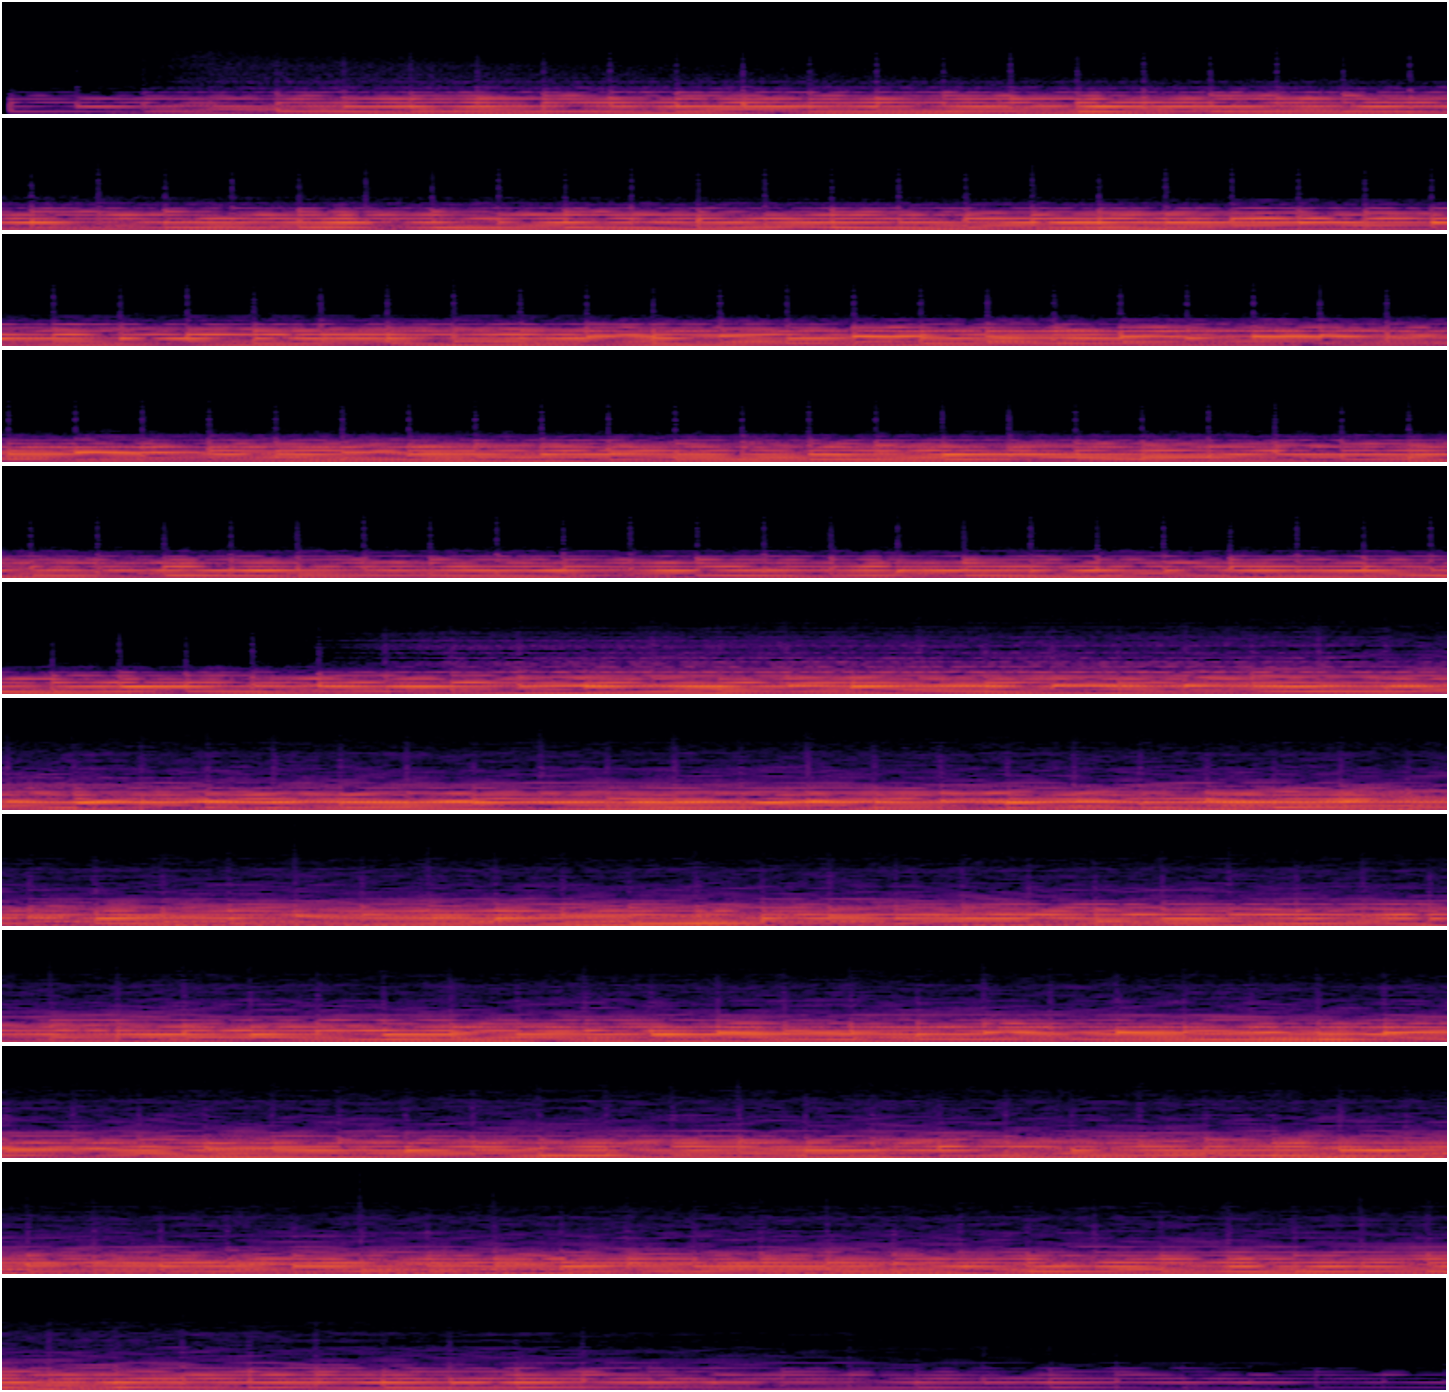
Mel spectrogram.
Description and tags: Evolving legato synthesizers accompanied by a warm flowing pad
and a subtle non-intrusive melody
